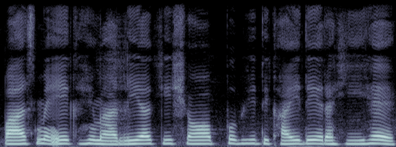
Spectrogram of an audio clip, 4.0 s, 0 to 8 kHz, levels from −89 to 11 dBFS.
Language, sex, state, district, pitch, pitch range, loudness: Hindi, female, Haryana, Rohtak, 195 Hz, 185-200 Hz, -15 LUFS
